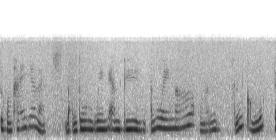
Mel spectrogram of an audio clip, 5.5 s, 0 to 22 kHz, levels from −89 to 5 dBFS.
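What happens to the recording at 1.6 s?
Nothing goes wrong at 1.6 s: the speech passes through intact, with only the usual faint room noise, about 20 dB below the speech, and the band-limited sound of the call path, which has nothing above 8 kHz.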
